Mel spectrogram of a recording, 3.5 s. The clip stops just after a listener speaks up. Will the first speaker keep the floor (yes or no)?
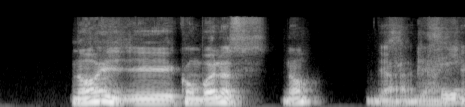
no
